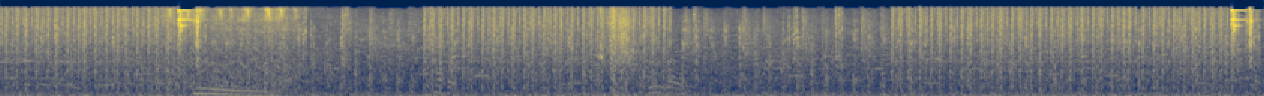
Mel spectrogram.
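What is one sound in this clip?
Rapid gunfire rattles continuously.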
